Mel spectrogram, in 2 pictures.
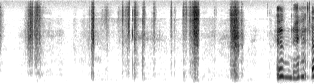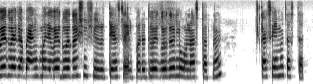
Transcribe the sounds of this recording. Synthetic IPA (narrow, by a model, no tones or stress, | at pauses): ʋeɡʋeɡɭebæ̃ŋkməd̪ʱːjeʋeɡʋeɡɭeɕuɕiɾut̪ːiəst̪elpəɾət̪uʋeɡʋeɡɭelonəst̪at̪na | kasemət͡səst̪at̪̚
